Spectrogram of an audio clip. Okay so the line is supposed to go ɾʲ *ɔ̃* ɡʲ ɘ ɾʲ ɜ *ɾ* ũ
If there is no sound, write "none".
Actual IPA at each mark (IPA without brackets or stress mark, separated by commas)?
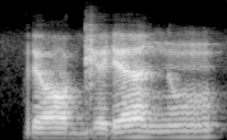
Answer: ɔ, n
